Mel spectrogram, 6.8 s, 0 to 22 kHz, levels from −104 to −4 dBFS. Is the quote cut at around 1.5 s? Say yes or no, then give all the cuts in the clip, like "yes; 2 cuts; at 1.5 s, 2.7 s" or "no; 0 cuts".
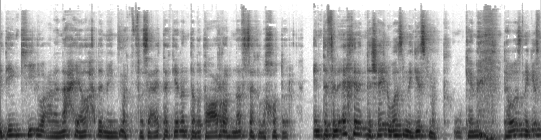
yes; 1 cut; at 1.5 s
